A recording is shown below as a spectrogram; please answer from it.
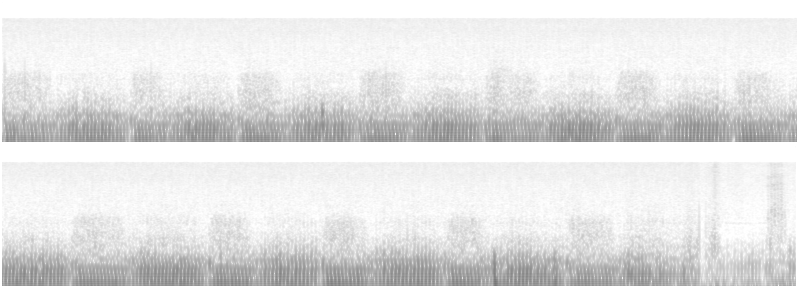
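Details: Cats purring in a relaxation recording: a continuous deep rumbling purr with a rhythmic swell roughly every second and a quarter, steady throughout, ending with a brief faint rustle.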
